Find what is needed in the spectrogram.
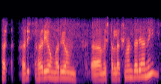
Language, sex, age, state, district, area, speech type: Sindhi, male, 45-60, Gujarat, Kutch, urban, conversation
